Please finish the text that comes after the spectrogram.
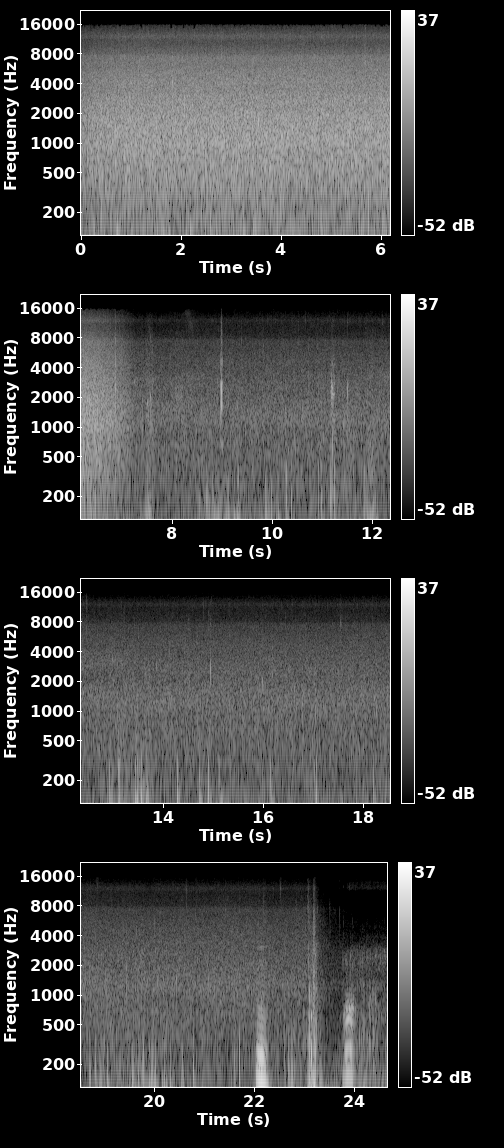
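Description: Heavy rain pours onto an oil palm plantation as a loud, dense roar for several seconds, then drops to a softer patter with scattered drips and taps.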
